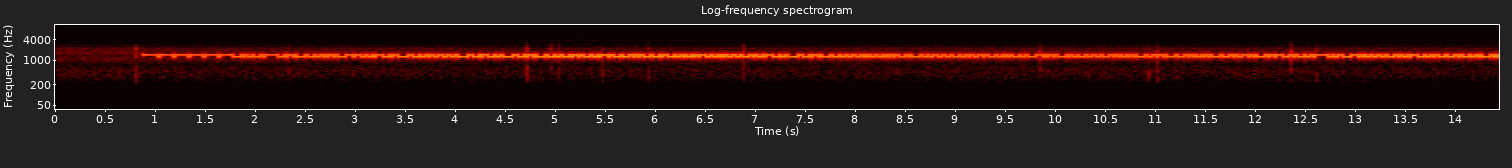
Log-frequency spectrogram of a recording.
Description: RTTY (50 baud, 170 Hz shift), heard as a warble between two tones, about 1370 Hz centre, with static crashes. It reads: HE FOUGHT WITH THE HAGANAH DURING THE ISRAELI WAR OF INDEPENDENCE, LOSING AN …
